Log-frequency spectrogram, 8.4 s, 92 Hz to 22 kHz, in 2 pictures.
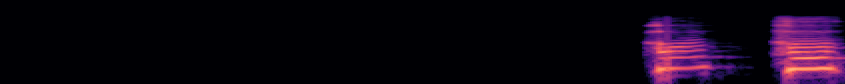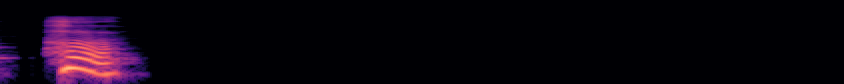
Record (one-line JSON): {"exhalation_length": "8.4 s", "exhalation_amplitude": 26291, "exhalation_signal_mean_std_ratio": 0.24, "survey_phase": "beta (2021-08-13 to 2022-03-07)", "age": "65+", "gender": "Female", "wearing_mask": "No", "symptom_none": true, "smoker_status": "Ex-smoker", "respiratory_condition_asthma": false, "respiratory_condition_other": false, "recruitment_source": "REACT", "submission_delay": "1 day", "covid_test_result": "Negative", "covid_test_method": "RT-qPCR", "influenza_a_test_result": "Negative", "influenza_b_test_result": "Negative"}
